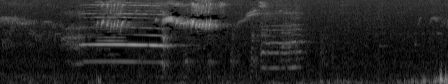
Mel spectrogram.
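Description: A rooster crowing, starting about a second in, followed by a shorter call near three seconds.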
